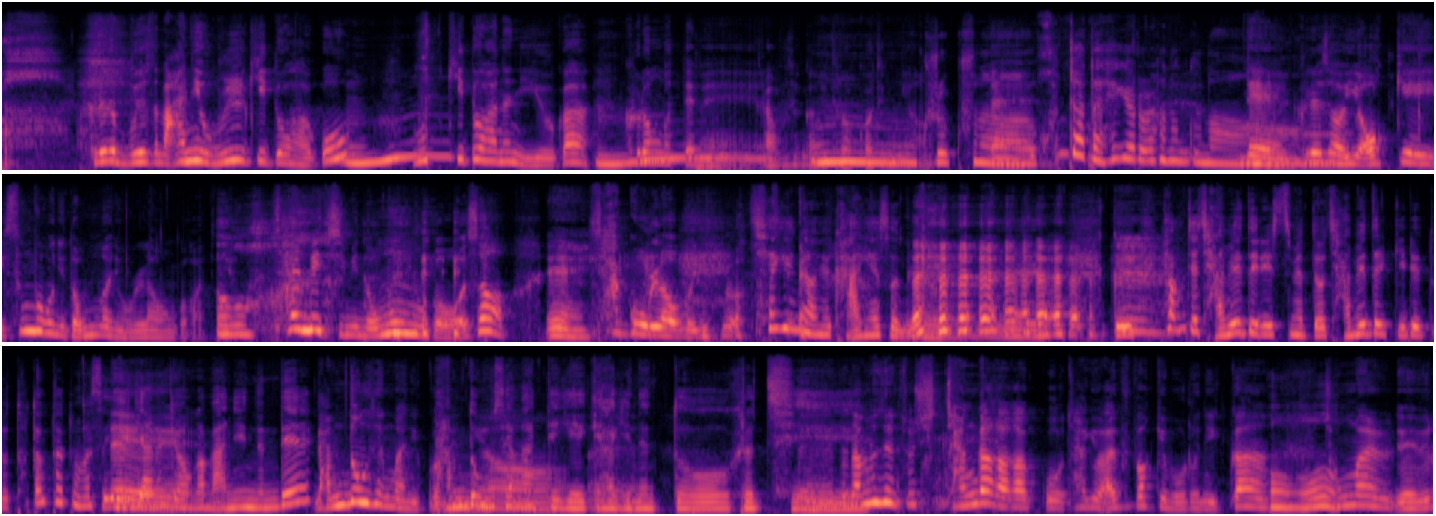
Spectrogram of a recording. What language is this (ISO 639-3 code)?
kor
